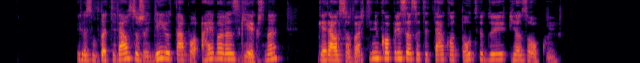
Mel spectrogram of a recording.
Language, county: Lithuanian, Vilnius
